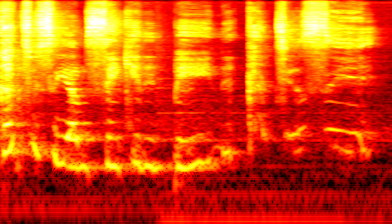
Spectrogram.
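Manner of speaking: high, tearful voice, crying through the words. Pleading with a partner for a child, crying. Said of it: "Why are you still crying?".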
